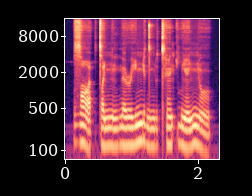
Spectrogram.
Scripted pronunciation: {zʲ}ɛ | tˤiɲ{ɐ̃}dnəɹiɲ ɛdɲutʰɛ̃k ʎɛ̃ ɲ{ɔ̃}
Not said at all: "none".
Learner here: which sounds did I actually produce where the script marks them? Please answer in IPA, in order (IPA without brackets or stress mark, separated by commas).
zˤ, ə̃, ɔ̃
